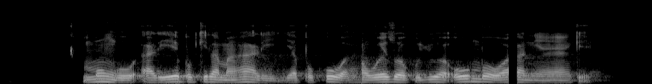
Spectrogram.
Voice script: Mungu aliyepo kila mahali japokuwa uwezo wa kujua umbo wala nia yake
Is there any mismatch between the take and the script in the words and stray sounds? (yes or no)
yes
